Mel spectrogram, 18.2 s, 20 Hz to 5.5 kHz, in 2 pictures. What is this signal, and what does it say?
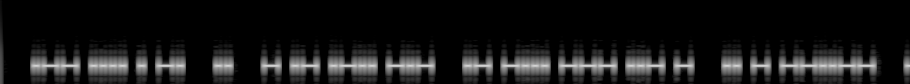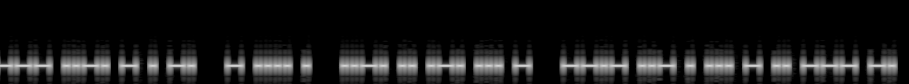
Morse code, heard as a keyed tone, about 25 wpm, 600 Hz. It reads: WHEN I TALK ABOUT IT, OFTEN THE FIRST QUESTION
